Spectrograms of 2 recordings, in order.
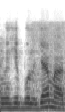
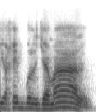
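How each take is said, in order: First: The second vowel of jamal is short. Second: The second vowel of jamal is long. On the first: The speaker calls it wrong. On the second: The speaker calls it right. "tapi ... setelah mim ada alifnya"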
